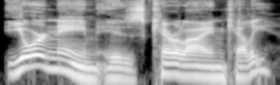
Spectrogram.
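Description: A woman's voice: very deep voice, big pitch swings, takes it slowly, heavily acted. A woman playing a formal, methodical 1890s male prosecutor, questioning precisely in a dramatic courtroom reading. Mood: probing, formal.

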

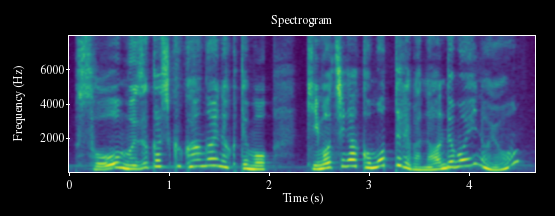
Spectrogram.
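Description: An actress playing a friendly bar hostess in a video game cutscene, chatty and encouraging, with soft feminine phrasing. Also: female voice, sits high, big pitch swings, brisk, faint music behind. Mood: coaxing, helpful. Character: friendly, coaxing bar hostess, a familiar big-sister confidante.

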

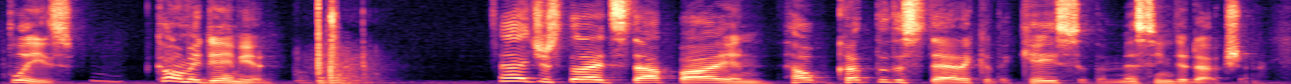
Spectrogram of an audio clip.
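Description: A man's voice: sits high, big pitch swings, moderate pace, noisy background. A man playing a wry, pun-loving detective narrator in a 1940s-style noir radio drama. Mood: friendly, wry. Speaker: podcast host playing himself.

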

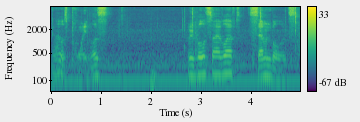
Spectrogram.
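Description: Sweary low-voiced guy playing a video game. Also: normal speed. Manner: sweary, griping, self-deprecating. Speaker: gamer, video host. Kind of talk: casual gameplay commentary. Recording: clear game ambience noise behind. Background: horror video game sound.

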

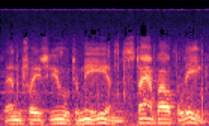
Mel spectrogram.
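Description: A soft-spoken male criminal mastermind played by an actor in an old 1940s film serial. He talks formally and with measured, sardonic menace, with music clearly behind him. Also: medium pitch, fairly even intonation, close to an everyday voice. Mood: sardonic, calm.

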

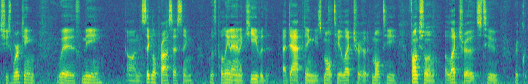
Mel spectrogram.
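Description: A middle-aged professor with a fairly low voice briskly introduces his student from a lecture hall podium. He often restarts phrases, and a faint rumble sits behind him. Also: fairly bright tone. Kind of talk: speaker introduction. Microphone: podium microphone.

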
